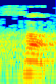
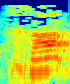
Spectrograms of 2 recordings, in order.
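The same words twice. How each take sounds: First: The kh sound is light and clean. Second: The kh sound is rough and heavy. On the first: "kha dengan bersih" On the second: "dengan kotor kha"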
